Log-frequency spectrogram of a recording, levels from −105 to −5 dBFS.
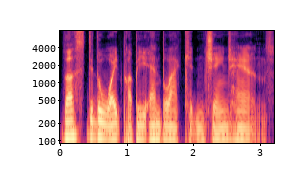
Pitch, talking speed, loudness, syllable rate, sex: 90 Hz, 185 wpm, -18 LUFS, 4.6 syllables/s, male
